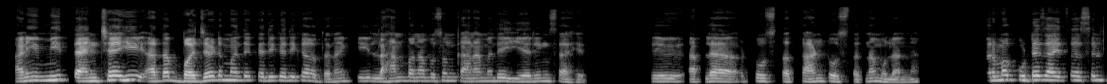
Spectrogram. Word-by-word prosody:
आणि 170 +6 +2
मी 195 +2 +3
त्यांच्याही 180 +6 +6
आता 145 +6 +3
बजेटमध्ये 190 +6 +4
कधी-कधी 180 0 -1
काय 180 0 -1
होतं 130 -4 -6
ना, 140 +2 -6
की 155 +1 -7
लहानपणापासून 165 +3 -4
कानामध्ये 155 +1 -3
इयरिंग्स 140 +2 -3
आहेत. 115 -3 -6 0.7
ते 135 0 -2
आपल्या 130 0 +1 0.2
टोचतात 140 -3 -4
कान 135 +2 -1
टोचतात 125 -5 -5
ना, 145 - -4
मुलांना. 115 -4 -5 0.7
तर 185 - +1
मग 215 0 +1
कुठे 200 0 +3
जायचं 190 -1 +1
असेल, 195 +1 -4
155 Hz, 140 wpm, -23 LUFS, 140-185 Hz, 0.7 s, त्यांच्याही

